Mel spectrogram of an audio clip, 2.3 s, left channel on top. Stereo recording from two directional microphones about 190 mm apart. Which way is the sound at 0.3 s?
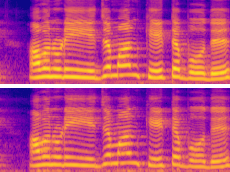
20° left (ahead or behind).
